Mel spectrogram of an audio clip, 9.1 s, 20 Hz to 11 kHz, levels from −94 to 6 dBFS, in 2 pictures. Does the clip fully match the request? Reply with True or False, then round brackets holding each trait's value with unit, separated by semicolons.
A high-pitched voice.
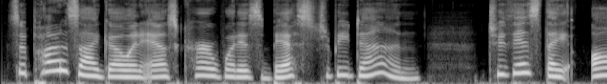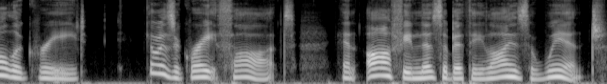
True (230 Hz)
